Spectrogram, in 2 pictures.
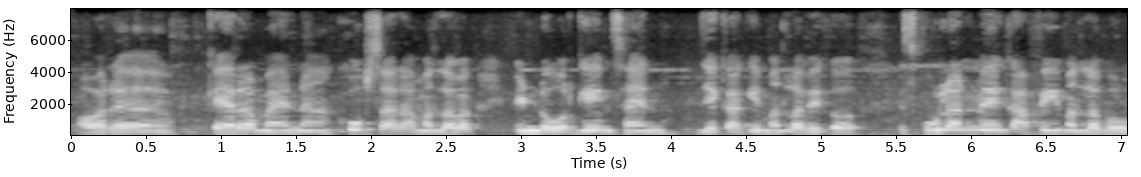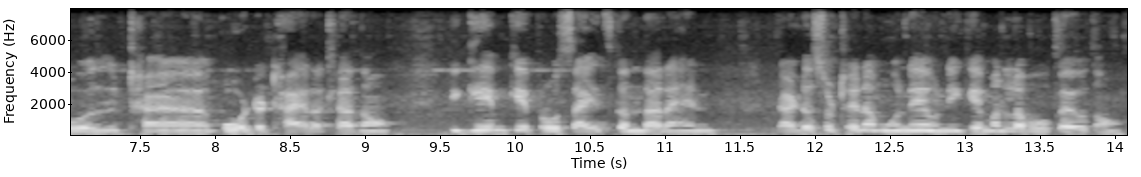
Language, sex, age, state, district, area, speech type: Sindhi, female, 45-60, Uttar Pradesh, Lucknow, rural, spontaneous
